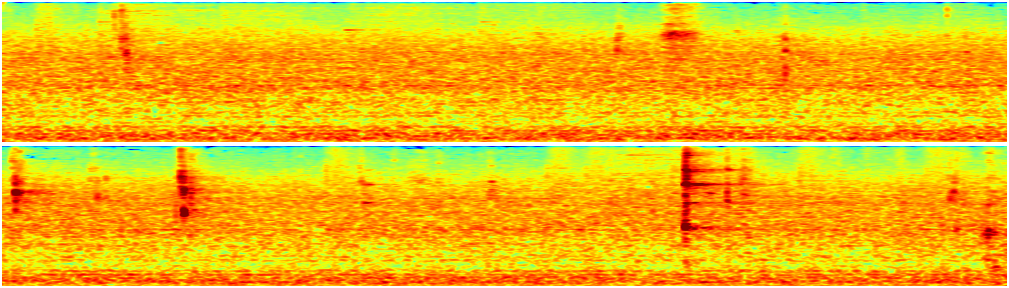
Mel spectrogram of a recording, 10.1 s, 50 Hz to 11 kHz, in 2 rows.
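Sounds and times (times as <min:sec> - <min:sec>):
low rumble with hiss: 0:00.0 - 0:10.0.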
